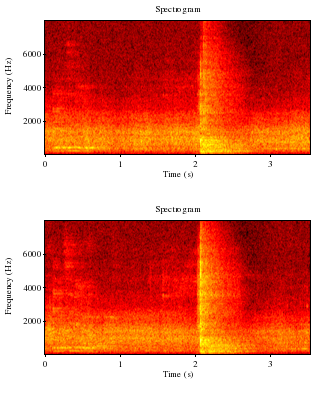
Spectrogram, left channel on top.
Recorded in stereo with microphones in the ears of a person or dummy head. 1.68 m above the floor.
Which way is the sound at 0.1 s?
40° right (ahead or behind).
